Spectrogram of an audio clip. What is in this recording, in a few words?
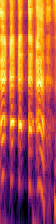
"eh eh eh eh eh", voice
